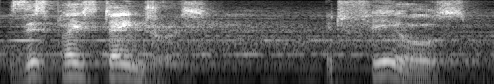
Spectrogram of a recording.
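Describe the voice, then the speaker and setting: Resolute war leader, direct, lively intonation, video game dialogue, echoing space with music. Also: male voice, medium pitch, a little slow. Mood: wary, questioning. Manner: decisive, direct, questioning. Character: resolute male commander leading a war council. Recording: reverberant, with game music behind.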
